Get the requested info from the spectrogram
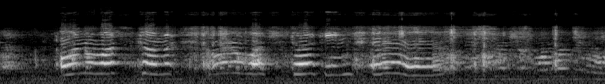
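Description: A toddler's high voice in a string of short, sing-song phrases without clear words, rising and falling in pitch, played back through the small speaker of a recordable storybook.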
